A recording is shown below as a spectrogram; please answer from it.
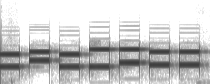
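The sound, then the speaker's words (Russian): Touch-tone telephone keypad dialing a number to call a relative in London: a quick, even series of short two-tone beeps, each clear, loud and steady in pitch, with brief gaps between them and no talk. “позвоним моему дальнему родственнику Мистеру Файвоклоку”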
